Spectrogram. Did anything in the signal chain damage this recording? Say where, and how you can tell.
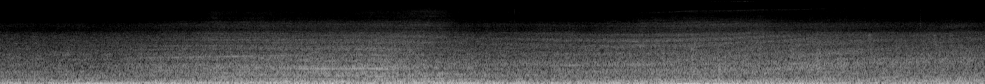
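No, no signal chain damage.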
